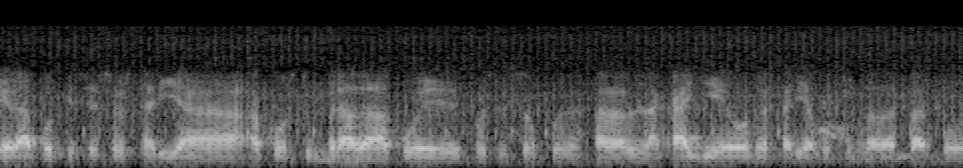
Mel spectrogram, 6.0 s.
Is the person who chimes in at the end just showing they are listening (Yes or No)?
Yes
